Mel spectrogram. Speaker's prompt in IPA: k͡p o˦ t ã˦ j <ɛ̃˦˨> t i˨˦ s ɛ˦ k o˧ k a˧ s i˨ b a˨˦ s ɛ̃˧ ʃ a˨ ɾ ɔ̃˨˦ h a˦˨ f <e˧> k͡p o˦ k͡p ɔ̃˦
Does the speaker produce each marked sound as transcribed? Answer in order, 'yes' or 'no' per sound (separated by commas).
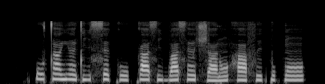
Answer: yes, yes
